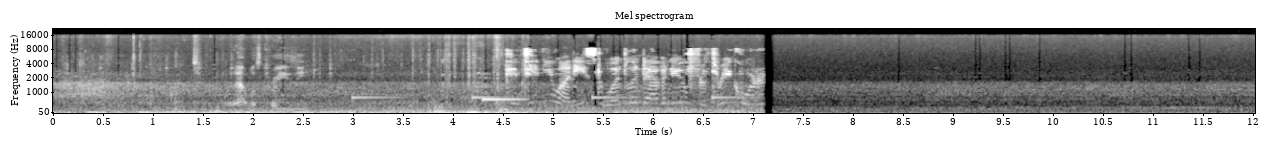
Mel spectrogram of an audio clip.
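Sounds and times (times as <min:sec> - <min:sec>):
car cabin engine and road noise: 0:00.0 - 0:12.0
man talking: 0:01.8 - 0:02.6.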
